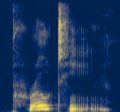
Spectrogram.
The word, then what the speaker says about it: protein: Protein is spelled with a P that says, an R that says an O that makes a long O sound, O, because it's in an open syllable. Then a T that says T, an EI phonogram that says E, and an N that says N. P, R, O, T, E, N, say it fast, protein. Protein is an organic compound that's essential to life.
